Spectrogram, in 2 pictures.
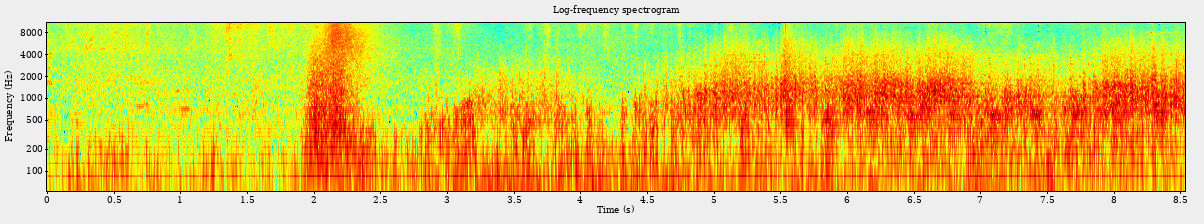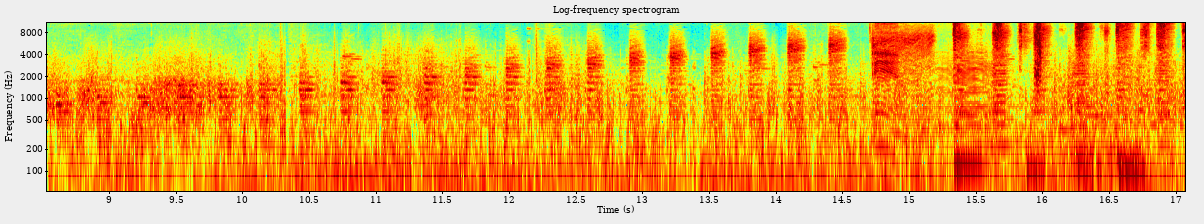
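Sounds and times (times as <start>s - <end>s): gusty wind buffeting microphone: 0.0s - 17.0s.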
